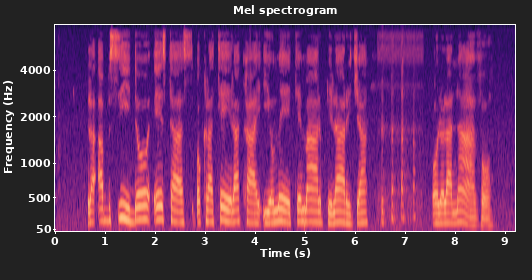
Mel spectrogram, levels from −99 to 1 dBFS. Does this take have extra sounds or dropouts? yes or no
yes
